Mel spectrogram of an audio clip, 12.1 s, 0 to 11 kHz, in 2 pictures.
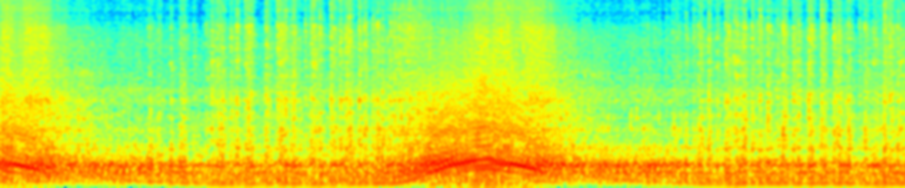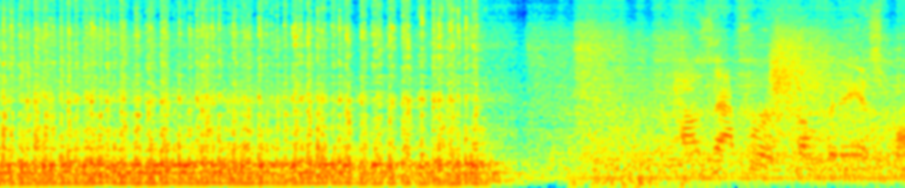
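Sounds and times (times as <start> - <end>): car engine idling: 0.7 - 2.8, 3.8 - 9.5.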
